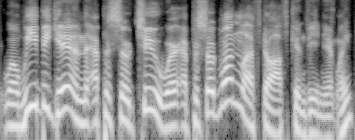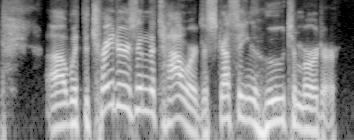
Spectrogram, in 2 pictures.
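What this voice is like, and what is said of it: Midwestern American accent. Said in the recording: “my, you know, Midwest USA accent”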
